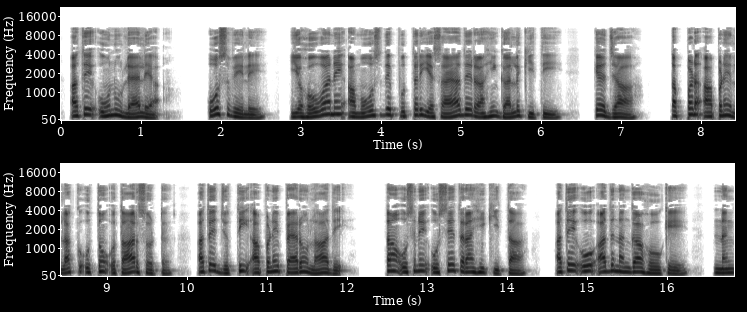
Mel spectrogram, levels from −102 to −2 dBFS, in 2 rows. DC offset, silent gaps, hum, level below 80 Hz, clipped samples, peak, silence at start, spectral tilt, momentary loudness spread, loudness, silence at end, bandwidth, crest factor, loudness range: under 0.1%; 1.53-1.82 s, 2.73-2.85 s, 6.49-6.65 s, 7.37-7.61 s, 10.05-10.12 s, 12.15-12.47 s, 14.42-14.58 s, 16.47-16.56 s; none; -56 dBFS; under 0.1%; -2 dBFS; 0.1 s; -6 dB/octave; 7 LU; -17 LUFS; 0 s; 11 kHz; 14 dB; 2 LU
